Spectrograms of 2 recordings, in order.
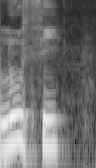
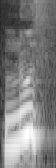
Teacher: ça se stoppe au niveau de la consonne sans qu'il n'y ait de voyelle après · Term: sukoun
